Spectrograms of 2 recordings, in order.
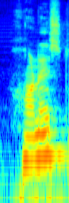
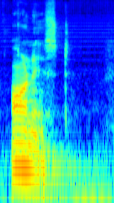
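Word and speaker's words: honest: এখানে কনসোনেন্ট আছে, তা সত্ত্বেও এ না হয়ে অ্যান হয়েছে কেন বলতো, কারণ উচ্চারণটা ভাওয়েল দিয়ে শুরু হচ্ছে, হনেস্ট নয়, উচ্চারণটা হচ্ছে অনেস্ট, তার জন্য এখানে অ্যান হয়েছে।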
